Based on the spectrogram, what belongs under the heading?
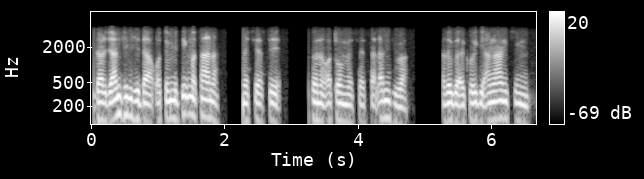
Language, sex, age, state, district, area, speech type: Manipuri, male, 30-45, Manipur, Churachandpur, rural, conversation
